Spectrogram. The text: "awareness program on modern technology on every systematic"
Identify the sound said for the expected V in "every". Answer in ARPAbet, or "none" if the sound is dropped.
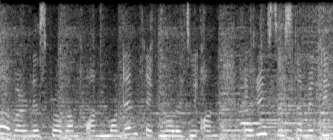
none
